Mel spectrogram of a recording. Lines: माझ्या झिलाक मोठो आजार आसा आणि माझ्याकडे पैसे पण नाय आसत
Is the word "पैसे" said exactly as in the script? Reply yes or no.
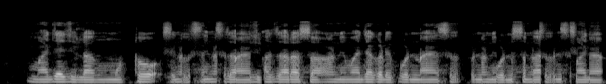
no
